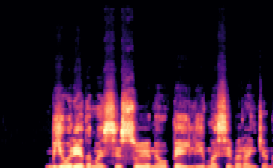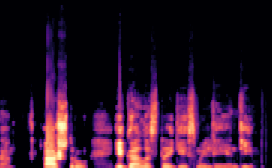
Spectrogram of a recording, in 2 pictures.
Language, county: Lithuanian, Panevėžys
